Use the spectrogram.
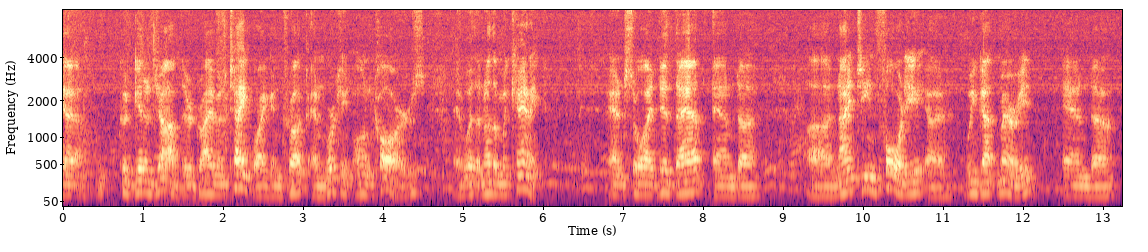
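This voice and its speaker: An elderly man, recounting his working life in a plainspoken, rambling way with many pauses and fillers. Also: mid-range voice, creaky, a crowd in the background. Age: 80s. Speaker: interviewee. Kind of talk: oral history interview. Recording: distant mic in a roomy space with background noise.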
